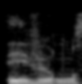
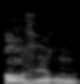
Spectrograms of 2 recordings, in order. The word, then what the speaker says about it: Enveron: D'ailleurs, c'est pas Éveron, il y a un n un e n enveron.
